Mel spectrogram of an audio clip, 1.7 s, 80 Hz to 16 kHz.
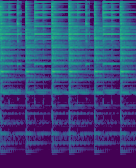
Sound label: DRUM LOOP BIG BT 140; eJay; BigBeat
